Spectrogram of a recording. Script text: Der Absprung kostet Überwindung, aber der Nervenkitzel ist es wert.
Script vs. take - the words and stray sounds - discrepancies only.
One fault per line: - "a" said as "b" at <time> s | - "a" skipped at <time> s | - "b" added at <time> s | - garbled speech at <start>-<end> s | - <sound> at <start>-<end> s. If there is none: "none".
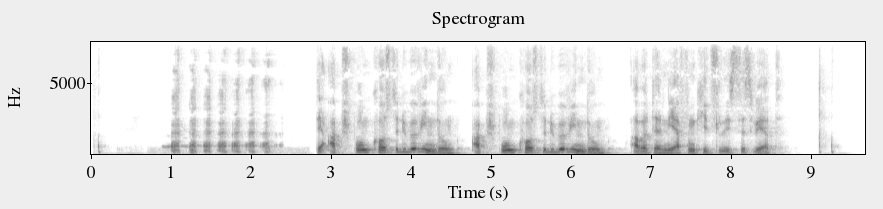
- laugh at 0.9-2.4 s
- "Absprung kostet Überwindung" added at 4.8 s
